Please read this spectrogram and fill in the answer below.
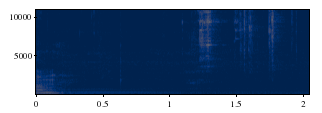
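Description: A few faint, small metallic clicks as metal picks are handled and slipped onto the fingers, over the faint ringing of the resonator guitar's strings dying away.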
